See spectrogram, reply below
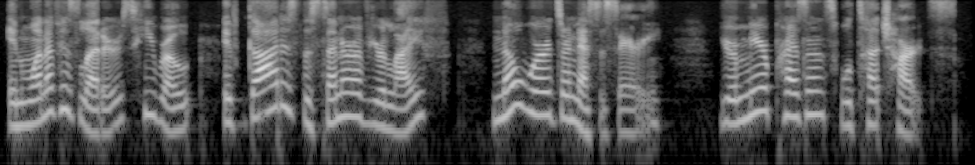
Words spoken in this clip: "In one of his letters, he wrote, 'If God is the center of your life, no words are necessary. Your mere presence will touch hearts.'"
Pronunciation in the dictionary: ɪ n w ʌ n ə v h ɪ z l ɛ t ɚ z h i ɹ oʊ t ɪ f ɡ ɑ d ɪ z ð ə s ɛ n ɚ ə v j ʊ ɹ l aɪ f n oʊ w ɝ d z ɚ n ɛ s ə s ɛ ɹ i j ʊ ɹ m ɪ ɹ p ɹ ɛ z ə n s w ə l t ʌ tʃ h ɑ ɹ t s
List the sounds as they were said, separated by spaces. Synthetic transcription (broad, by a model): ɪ n w ʌ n ə v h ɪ z l ɛ t ɚ z h i ɹ oʊ t ɪ f ɡ ɑ d ɪ z ð ə s ɛ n ɚ ə v j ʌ ɹ l aɪ f n oʊ w ɝ d z ɚ n ɛ s ə s ɛ ɹ i j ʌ ɹ m ɪ ɹ p ɹ ɛ z ə n s w ə l t ʌ tʃ h ɑ ɹ t s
